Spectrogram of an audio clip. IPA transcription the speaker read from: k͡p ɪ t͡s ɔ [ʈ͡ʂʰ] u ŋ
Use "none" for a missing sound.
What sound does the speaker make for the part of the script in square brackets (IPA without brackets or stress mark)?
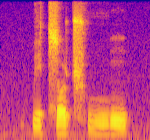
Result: ʈ͡ʂʰ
